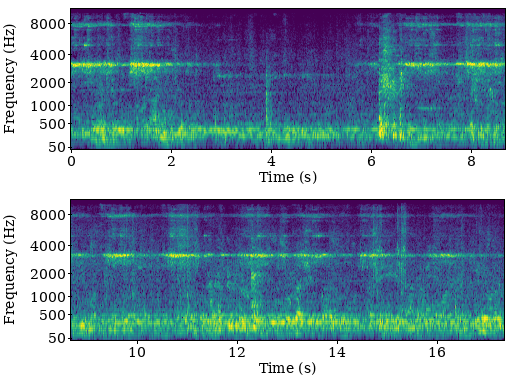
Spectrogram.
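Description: A group of men sings a slow chant together in an echoing room.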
